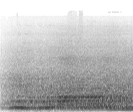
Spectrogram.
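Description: traffic

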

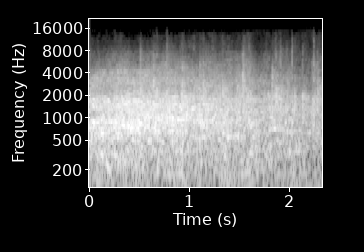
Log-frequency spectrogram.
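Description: audience clapping

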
